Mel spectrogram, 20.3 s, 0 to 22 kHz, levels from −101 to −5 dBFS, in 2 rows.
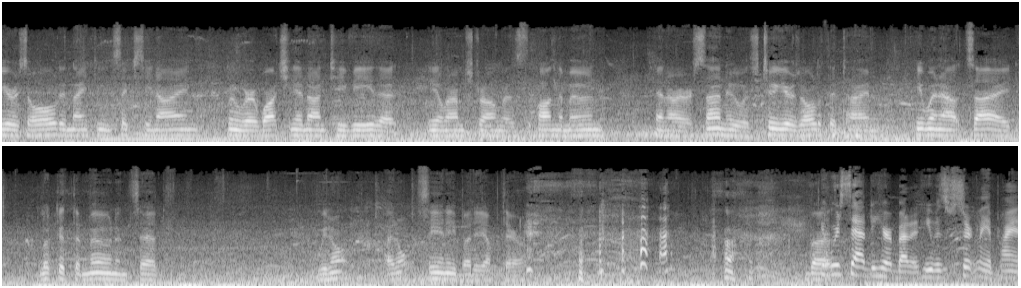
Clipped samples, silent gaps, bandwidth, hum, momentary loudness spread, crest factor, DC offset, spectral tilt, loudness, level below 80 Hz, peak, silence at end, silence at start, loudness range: under 0.1%; none; 12 kHz; none; 9 LU; 16 dB; under 0.1%; -7 dB/octave; -21 LUFS; -28 dBFS; -2 dBFS; 0 s; 0 s; 3 LU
